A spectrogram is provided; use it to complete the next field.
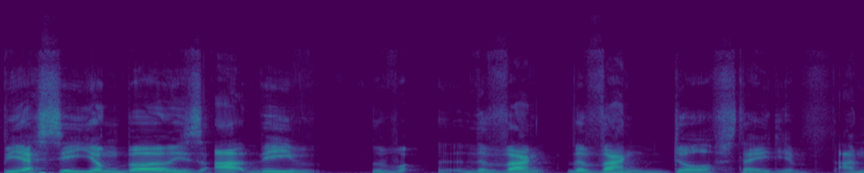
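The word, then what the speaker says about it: Wankdorf: It's the Vankdorf. It's pronounced with a V.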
